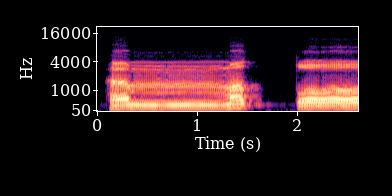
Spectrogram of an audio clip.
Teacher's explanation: Ham tu kita dengungkan dua harakat. Ham, kemudian pada huruf ta.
